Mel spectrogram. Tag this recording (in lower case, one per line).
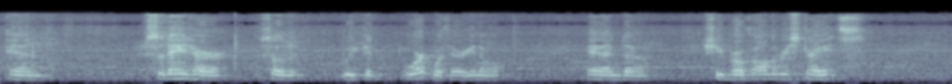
speech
